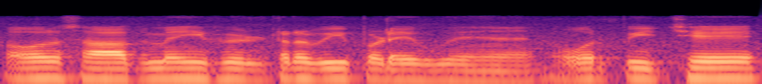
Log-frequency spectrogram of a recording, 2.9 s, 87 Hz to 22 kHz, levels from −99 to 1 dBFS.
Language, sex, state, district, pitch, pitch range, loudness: Hindi, male, Chandigarh, Chandigarh, 120 Hz, 115-125 Hz, -17 LUFS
